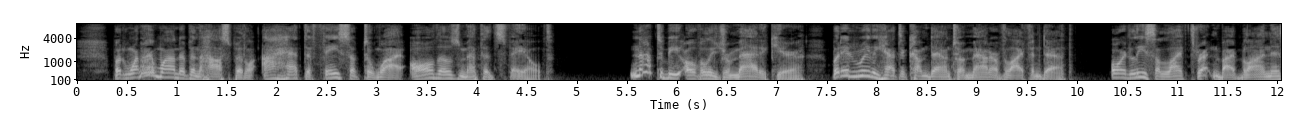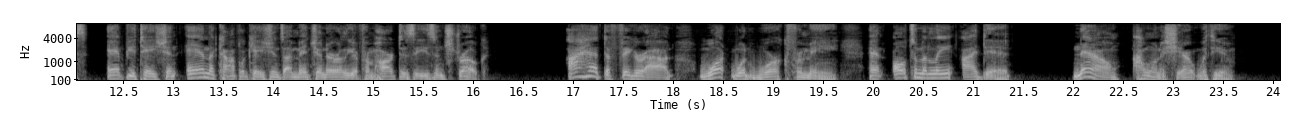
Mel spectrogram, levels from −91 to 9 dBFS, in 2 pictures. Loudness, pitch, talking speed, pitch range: -24 LUFS, 105 Hz, 200 wpm, 90-135 Hz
